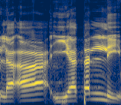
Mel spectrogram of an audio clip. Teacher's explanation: لآ لام کو نہیں کھینچنا، حمزہ کو کھینچنا ہے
